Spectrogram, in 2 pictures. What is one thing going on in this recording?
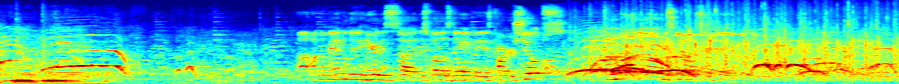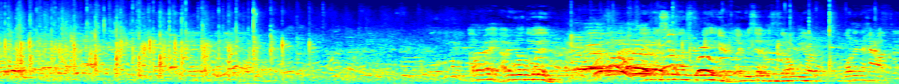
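A string band plays a lively tune with banjo, fiddle and guitar.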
